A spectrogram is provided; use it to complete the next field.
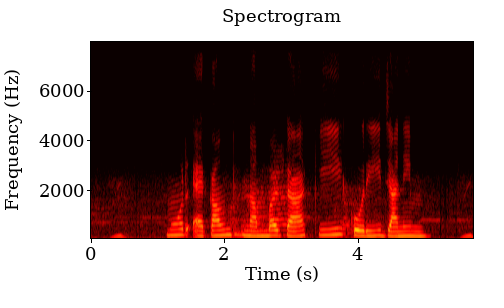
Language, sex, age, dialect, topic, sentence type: Bengali, female, 18-24, Rajbangshi, banking, question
